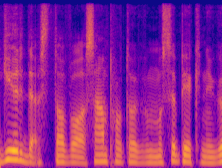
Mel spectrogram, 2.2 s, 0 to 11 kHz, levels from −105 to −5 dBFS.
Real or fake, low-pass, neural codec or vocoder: fake; 9.9 kHz; codec, 16 kHz in and 24 kHz out, 0.9 kbps, LongCat-Audio-Codec, fine tuned four codebook decoder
